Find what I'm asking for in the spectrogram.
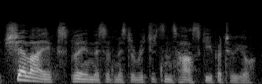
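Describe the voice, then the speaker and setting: An actor playing a scheming young son of a rich squire, obsequious and formal, in an old-time radio drama style. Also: male voice, lowish voice, animated, quick pace, fairly bright tone, a little hiss or hum. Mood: pleading, defensive. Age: young adult. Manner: obsequious, formal archaic phrasing. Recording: dull, lo-fi old radio recording.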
